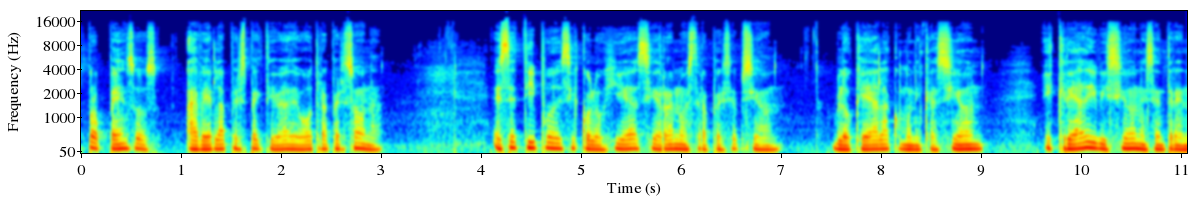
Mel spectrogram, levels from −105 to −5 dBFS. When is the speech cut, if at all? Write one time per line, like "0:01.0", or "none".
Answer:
0:07.4

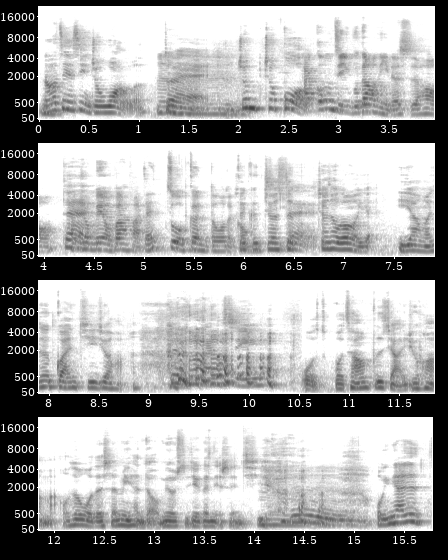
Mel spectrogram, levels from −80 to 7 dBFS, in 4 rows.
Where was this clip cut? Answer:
none

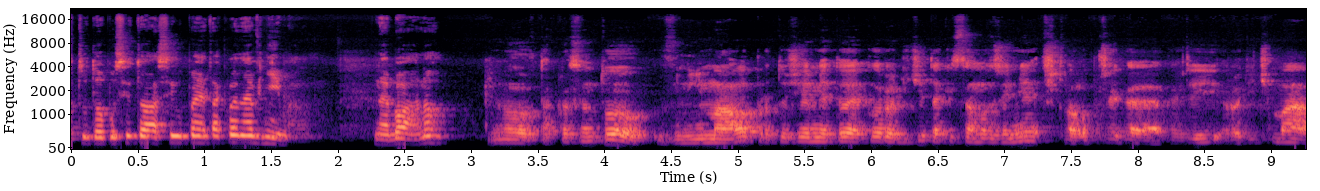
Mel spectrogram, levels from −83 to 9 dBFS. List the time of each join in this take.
none

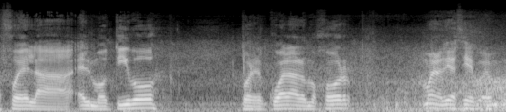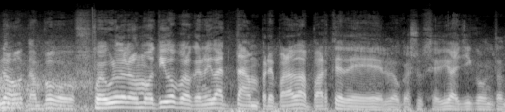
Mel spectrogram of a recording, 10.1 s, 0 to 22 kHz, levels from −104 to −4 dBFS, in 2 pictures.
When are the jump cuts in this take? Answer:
none

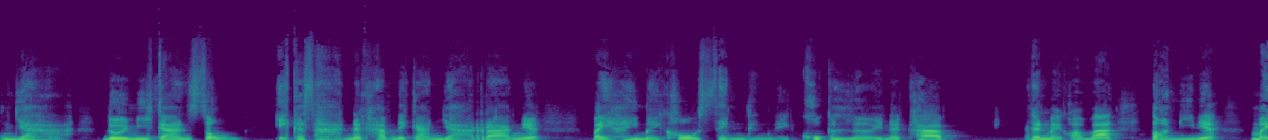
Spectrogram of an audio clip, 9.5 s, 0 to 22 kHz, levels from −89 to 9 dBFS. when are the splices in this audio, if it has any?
0:06.2

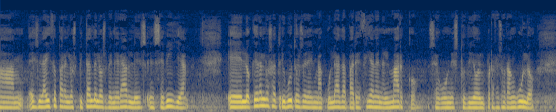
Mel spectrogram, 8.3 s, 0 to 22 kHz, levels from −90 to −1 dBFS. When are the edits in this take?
none

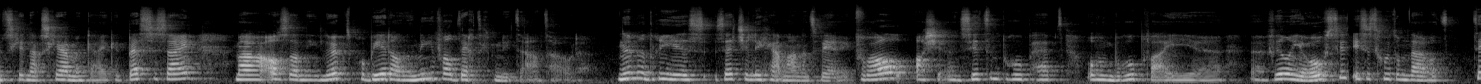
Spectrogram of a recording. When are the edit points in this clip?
0:13.5

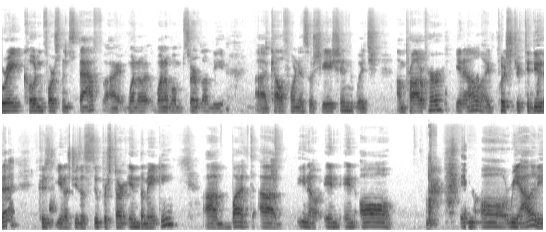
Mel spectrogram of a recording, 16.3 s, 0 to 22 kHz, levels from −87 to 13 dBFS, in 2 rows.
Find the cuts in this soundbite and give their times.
none

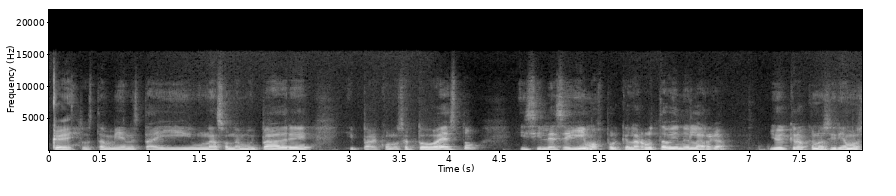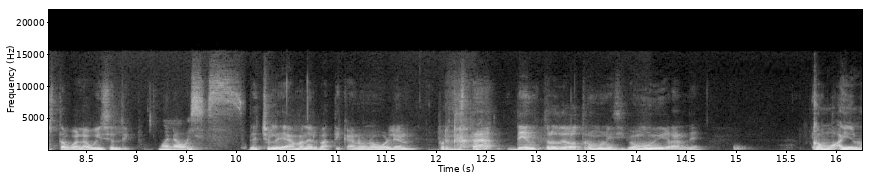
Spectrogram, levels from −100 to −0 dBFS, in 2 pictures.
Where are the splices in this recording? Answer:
0:10.1

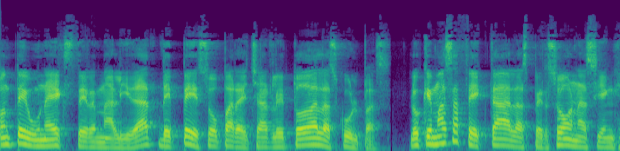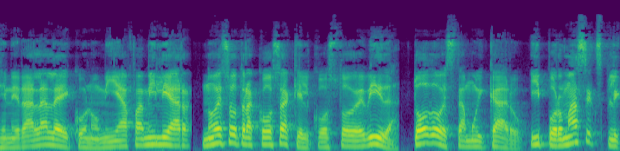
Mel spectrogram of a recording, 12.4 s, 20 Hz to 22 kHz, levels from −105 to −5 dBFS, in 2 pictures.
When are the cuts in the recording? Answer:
none

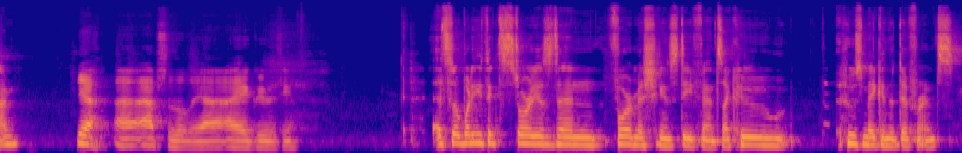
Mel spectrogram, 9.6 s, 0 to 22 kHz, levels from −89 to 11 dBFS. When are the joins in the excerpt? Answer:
none

